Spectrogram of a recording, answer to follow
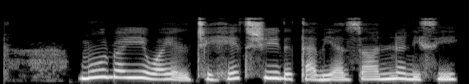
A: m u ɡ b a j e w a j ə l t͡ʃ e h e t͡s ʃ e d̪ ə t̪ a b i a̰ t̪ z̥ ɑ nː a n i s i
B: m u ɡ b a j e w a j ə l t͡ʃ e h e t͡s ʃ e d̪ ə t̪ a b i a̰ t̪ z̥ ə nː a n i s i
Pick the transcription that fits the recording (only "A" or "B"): A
